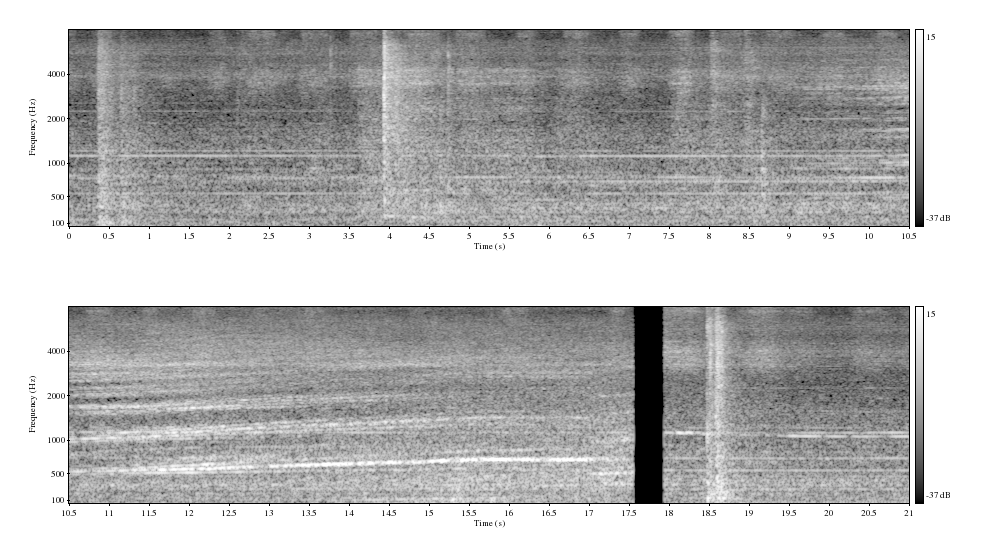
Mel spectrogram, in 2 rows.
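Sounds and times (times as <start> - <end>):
electric train rumbling: 3.5 - 17.6.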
